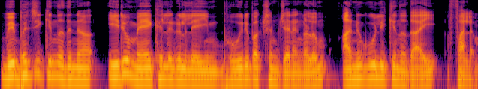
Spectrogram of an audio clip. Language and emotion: Malayalam, neutral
